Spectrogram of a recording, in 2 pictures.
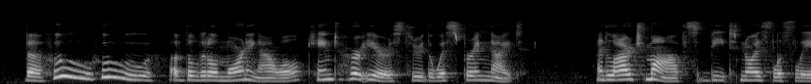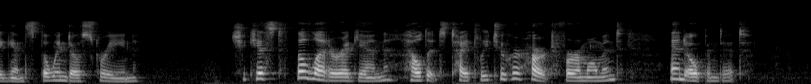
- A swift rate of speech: No, average, 155 wpm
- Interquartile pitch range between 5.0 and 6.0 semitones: Yes, average, 5.3 semitones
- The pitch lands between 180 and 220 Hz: Yes, high, 190 Hz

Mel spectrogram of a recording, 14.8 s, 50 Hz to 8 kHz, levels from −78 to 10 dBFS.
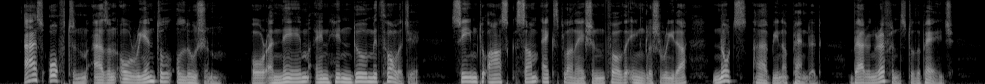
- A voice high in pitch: No, low, 110 Hz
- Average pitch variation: No, wide, 7.0 semitones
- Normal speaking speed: No, slow, 125 wpm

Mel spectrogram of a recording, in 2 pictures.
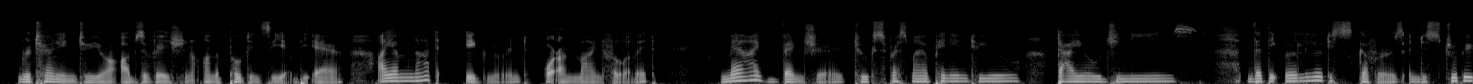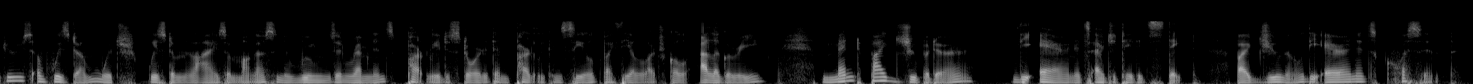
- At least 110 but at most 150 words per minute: Yes, average, 145 wpm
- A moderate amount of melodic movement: No, wide, 6.4 semitones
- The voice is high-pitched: No, low, 110 Hz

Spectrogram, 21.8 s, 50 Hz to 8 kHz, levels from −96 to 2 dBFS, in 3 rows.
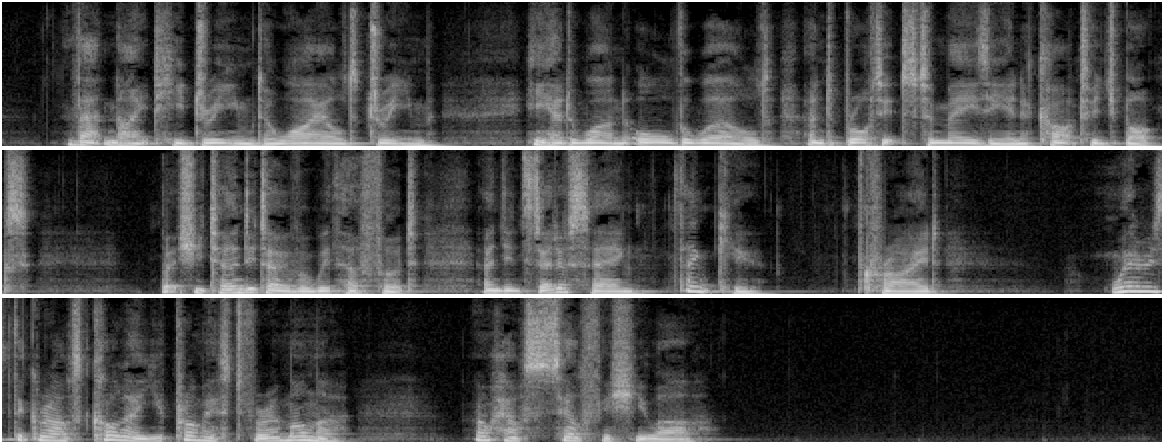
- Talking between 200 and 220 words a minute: No, average, 140 wpm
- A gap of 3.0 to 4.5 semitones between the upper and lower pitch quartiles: No, average, 5.3 semitones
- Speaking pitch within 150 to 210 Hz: No, low, 135 Hz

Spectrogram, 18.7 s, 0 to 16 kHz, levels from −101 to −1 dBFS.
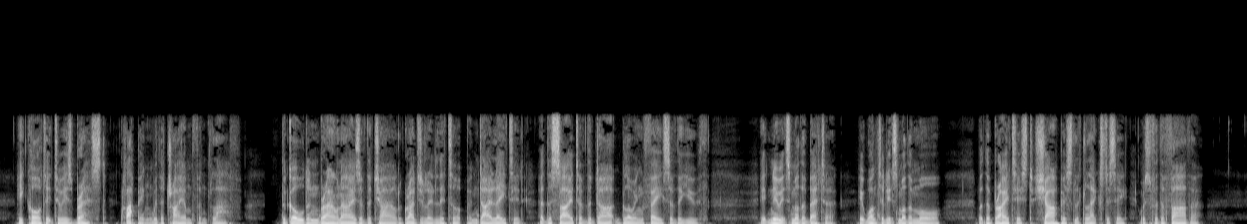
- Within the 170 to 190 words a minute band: Yes, average, 175 wpm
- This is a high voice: No, low, 100 Hz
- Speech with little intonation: Yes, narrow, 2.1 semitones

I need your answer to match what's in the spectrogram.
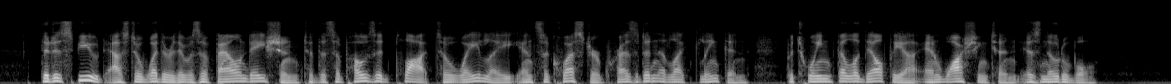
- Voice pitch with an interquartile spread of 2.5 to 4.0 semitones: No, average, 4.7 semitones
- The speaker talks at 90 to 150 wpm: Yes, slow, 135 wpm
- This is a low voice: Yes, low, 115 Hz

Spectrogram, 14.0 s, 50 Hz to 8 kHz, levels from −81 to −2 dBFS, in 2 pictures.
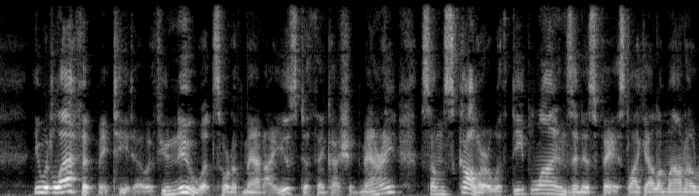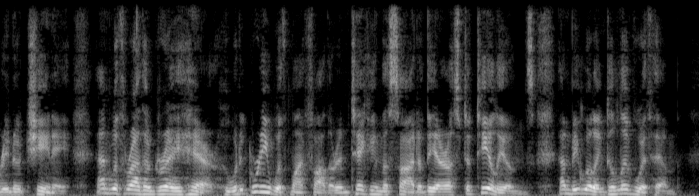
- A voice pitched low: No, medium, 145 Hz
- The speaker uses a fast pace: Yes, fast, 235 wpm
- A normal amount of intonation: No, wide, 6.4 semitones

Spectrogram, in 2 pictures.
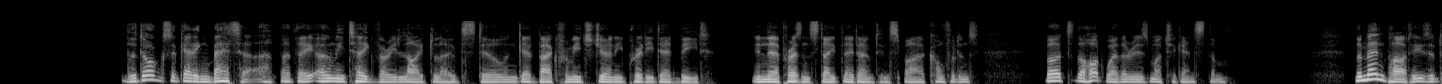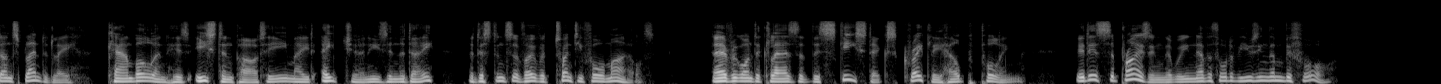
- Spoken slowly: No, average, 165 wpm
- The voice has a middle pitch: No, low, 125 Hz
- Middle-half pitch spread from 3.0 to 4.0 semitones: No, average, 5.3 semitones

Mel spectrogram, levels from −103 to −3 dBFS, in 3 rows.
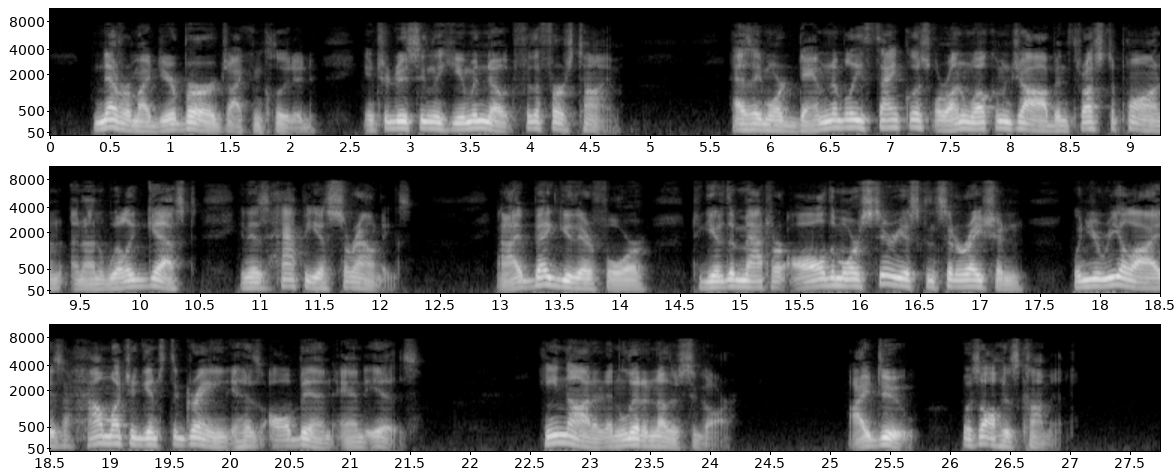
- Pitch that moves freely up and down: Yes, wide, 5.9 semitones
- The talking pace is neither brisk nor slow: Yes, average, 160 wpm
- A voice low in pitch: Yes, low, 110 Hz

